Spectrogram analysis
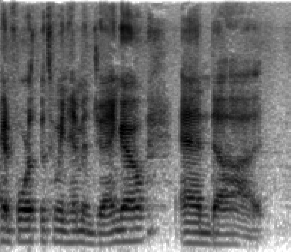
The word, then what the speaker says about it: Django: Jamie Foxx's character or Django the D is silent like grow as a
